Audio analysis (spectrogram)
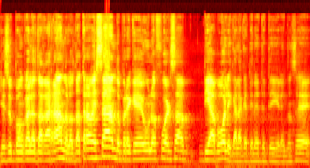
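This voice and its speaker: A man's fairly high voice rushes along at a very fast pace. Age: 20s. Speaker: gaming YouTuber. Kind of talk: gameplay commentary. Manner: casual, excitable.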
